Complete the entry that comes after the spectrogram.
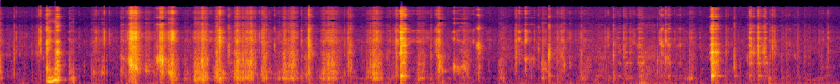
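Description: Close-up chewing of crunchy food: a run of sharp crunches, dense for the first few seconds and sparser later, with a loud crunch about half a second in and another about seven seconds in.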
